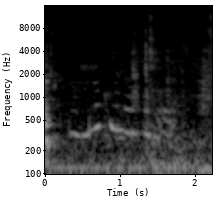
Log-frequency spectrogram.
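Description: A faint voice in the background, with a few light clicks.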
